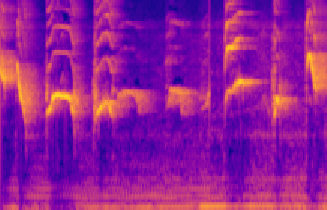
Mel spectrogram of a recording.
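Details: Greater green leafbird singing vigorously, used as a lure to raise other leafbirds' agitation: varied clear whistled notes, some sliding down, others short and sharp, in quick irregular bursts over a steady low hum.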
